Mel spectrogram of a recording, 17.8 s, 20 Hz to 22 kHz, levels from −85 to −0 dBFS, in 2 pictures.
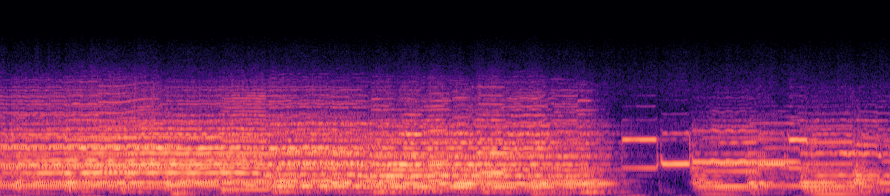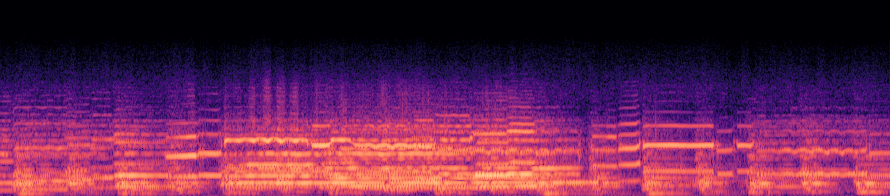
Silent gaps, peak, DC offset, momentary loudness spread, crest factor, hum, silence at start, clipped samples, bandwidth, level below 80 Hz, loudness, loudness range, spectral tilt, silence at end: none; -2 dBFS; under 0.1%; 8 LU; 14 dB; none; 0 s; under 0.1%; 6.4 kHz; -42 dBFS; -16 LUFS; 6 LU; -8.5 dB/octave; 0 s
